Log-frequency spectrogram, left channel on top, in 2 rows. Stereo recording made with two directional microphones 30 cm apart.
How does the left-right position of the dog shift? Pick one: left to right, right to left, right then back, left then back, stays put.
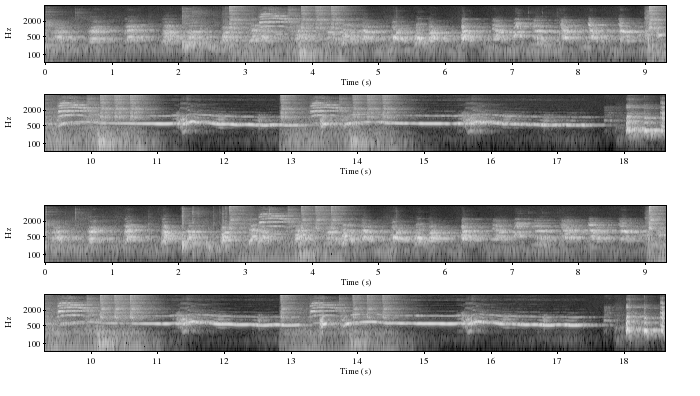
left then back.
